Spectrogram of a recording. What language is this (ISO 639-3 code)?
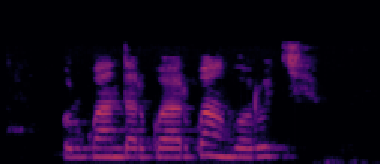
kin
